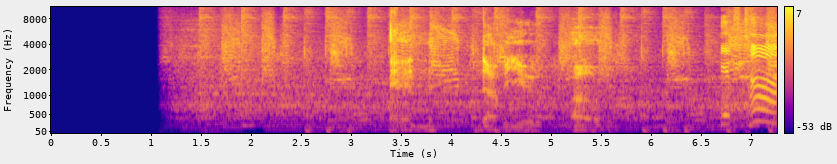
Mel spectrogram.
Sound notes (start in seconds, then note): 1.1 crowd faintly cheering; 1.4 mid-tempo rock music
